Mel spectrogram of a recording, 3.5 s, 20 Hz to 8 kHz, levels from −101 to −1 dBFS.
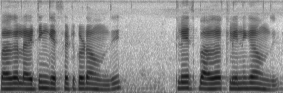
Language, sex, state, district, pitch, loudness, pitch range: Telugu, male, Telangana, Mahabubabad, 170 Hz, -16 LUFS, 165-175 Hz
